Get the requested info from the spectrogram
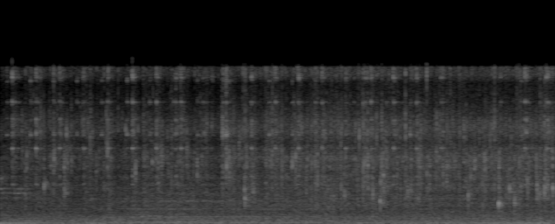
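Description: Raw banana slices frying in hot oil in a kadhai, sizzling steadily with many fine crackles as more slices go into the oil.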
